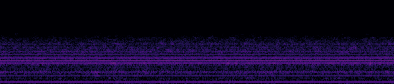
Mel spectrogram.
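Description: Steady electrical mains hum: a low drone with a row of fainter, evenly spaced higher tones above it, unchanging throughout.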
